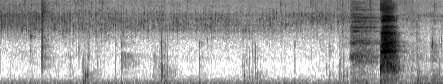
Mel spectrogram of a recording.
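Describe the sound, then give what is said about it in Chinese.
Sparkling water fizzing as glasses are raised for a Christmas Eve toast: a faint, steady high hiss dotted with scattered tiny pops and crackles, then a brief, louder rush of bubbling hiss near the end. No one speaks. “哦，我们不管怎么样呢，都让我们用这个气泡水来个大家来干几杯哦，干几杯哦。”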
